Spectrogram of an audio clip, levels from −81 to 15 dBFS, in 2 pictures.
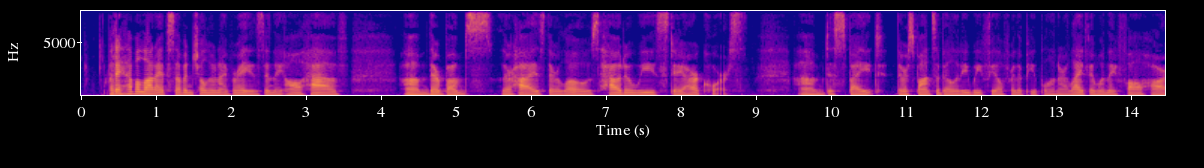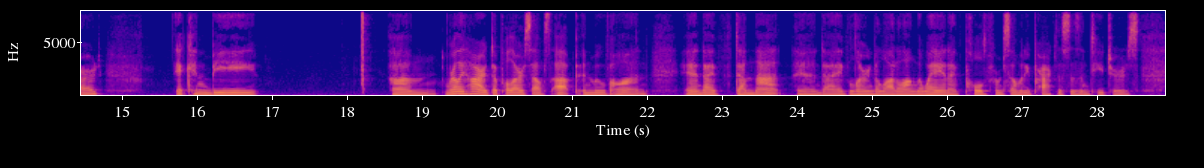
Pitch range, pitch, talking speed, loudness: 155-175 Hz, 165 Hz, 165 wpm, -20 LUFS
